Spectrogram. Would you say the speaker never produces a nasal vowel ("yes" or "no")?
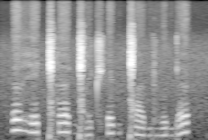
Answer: yes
